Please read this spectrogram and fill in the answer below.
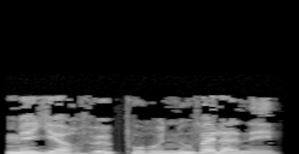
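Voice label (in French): "Meilleurs vœux pour une nouvelle année", French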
